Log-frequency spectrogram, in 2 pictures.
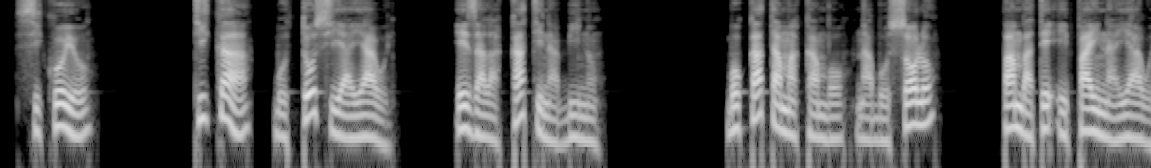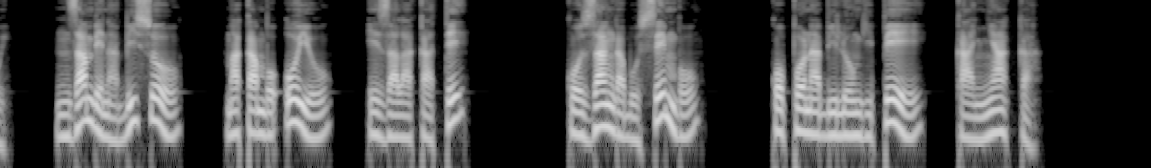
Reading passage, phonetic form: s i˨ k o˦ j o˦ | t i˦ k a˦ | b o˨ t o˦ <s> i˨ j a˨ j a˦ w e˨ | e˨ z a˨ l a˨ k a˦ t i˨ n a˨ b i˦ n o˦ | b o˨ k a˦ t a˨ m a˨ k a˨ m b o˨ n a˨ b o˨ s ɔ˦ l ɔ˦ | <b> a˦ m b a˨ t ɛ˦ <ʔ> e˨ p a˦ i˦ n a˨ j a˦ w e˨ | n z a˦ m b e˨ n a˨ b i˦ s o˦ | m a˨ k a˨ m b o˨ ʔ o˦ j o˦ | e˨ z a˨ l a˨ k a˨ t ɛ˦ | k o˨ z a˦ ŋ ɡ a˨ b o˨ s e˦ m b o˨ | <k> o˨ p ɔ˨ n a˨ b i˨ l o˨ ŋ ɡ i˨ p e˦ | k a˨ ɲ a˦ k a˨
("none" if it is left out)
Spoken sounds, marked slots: s, p, ʔ, k

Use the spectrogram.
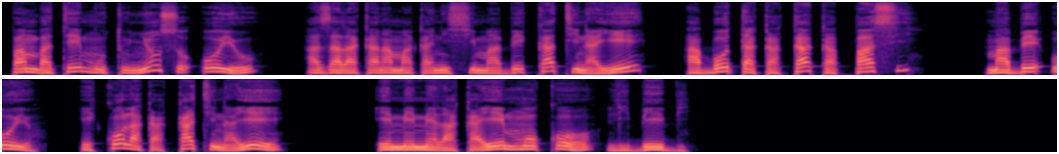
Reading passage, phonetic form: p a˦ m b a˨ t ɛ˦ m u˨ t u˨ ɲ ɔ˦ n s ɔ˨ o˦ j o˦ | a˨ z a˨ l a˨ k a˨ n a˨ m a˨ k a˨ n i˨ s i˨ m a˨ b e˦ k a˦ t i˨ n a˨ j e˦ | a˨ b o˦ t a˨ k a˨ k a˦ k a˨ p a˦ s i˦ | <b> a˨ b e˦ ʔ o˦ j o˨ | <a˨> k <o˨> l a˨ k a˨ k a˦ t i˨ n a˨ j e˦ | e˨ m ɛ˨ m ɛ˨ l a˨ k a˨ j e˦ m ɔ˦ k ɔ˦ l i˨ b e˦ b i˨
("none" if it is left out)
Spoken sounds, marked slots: m, e˨, o˦

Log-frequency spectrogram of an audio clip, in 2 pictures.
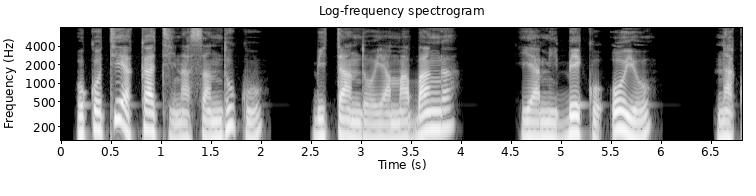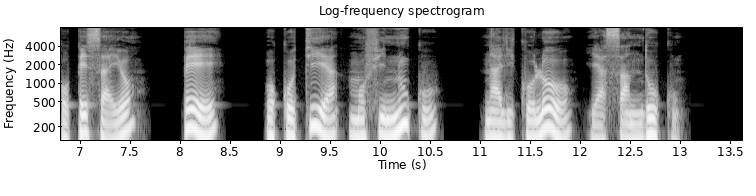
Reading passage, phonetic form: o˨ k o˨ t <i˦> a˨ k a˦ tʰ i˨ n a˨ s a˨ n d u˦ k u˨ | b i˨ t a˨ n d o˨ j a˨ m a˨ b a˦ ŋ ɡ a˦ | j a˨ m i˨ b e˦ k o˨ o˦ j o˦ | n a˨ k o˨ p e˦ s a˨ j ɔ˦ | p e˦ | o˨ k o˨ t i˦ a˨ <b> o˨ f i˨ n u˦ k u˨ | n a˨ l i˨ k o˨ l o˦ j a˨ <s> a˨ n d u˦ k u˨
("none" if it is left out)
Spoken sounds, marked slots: i˦, m, s

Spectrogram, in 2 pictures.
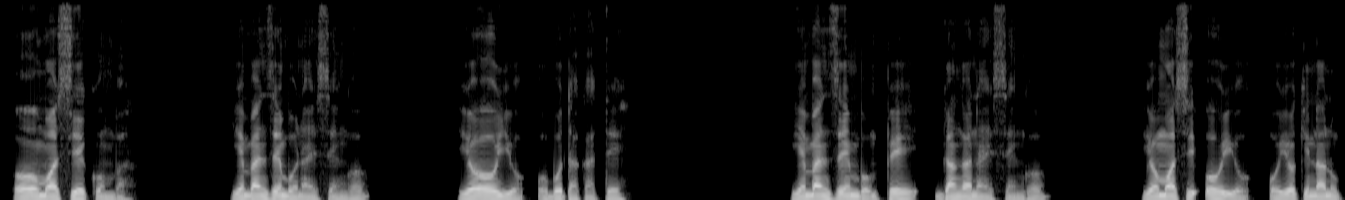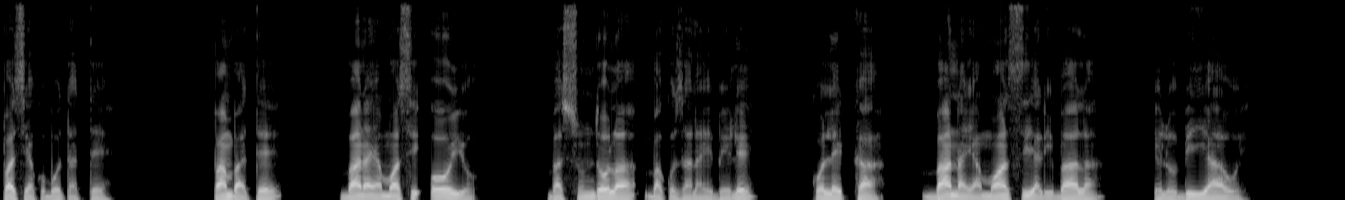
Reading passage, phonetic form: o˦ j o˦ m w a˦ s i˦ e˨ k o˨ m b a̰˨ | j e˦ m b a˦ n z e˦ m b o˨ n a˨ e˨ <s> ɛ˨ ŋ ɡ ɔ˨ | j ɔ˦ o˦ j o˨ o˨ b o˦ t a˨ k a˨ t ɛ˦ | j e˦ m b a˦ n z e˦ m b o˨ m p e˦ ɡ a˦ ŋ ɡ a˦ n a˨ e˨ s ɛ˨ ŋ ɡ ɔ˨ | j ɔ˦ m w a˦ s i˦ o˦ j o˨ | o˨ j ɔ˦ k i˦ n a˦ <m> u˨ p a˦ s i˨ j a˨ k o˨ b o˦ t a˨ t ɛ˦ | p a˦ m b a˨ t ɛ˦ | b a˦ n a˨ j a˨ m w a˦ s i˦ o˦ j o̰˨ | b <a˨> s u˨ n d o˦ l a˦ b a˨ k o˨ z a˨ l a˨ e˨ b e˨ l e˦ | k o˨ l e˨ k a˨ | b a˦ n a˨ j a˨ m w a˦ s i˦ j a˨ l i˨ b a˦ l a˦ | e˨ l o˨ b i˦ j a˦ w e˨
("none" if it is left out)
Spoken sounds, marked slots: s, n, a˨

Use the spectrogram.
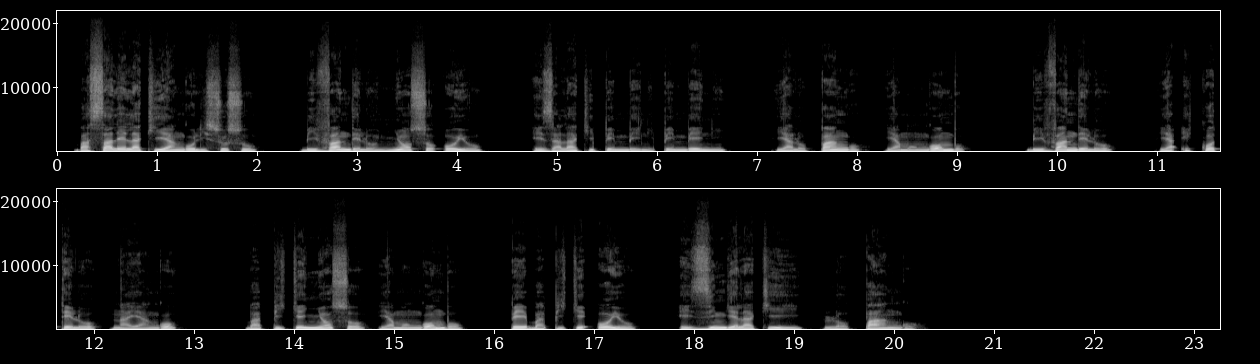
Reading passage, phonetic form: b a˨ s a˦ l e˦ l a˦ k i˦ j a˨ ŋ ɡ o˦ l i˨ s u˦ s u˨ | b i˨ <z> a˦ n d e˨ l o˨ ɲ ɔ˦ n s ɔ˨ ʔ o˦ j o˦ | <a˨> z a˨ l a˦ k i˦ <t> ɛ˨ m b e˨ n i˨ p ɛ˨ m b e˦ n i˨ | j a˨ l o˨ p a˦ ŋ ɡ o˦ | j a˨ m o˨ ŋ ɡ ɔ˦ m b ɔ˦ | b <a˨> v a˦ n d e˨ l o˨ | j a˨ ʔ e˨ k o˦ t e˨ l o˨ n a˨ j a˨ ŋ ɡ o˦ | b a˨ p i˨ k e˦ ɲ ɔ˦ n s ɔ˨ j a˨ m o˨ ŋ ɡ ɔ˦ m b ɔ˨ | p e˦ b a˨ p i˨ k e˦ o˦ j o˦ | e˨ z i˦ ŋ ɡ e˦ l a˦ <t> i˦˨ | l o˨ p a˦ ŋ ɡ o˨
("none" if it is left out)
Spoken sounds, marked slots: v, e˨, p, i˨, k

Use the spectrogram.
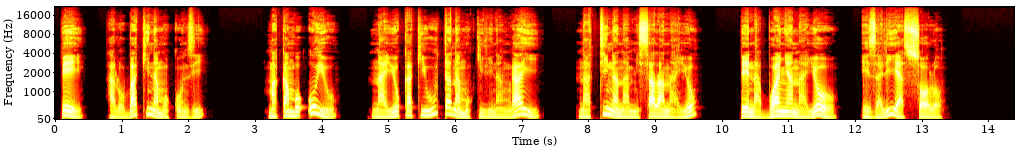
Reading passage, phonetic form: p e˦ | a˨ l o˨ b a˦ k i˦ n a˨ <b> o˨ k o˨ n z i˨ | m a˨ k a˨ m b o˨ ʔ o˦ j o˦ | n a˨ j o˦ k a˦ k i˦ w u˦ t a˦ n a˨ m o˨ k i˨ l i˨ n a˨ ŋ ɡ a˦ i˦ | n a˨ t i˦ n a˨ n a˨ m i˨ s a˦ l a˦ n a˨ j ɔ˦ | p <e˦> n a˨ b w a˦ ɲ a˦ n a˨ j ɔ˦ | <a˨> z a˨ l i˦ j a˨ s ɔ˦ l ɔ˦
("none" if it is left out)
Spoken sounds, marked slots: m, e˦, e˨

